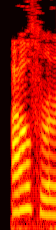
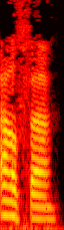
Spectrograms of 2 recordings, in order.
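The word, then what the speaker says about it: Alfa: Alpha is spelled with an F as it is in most European languages because the English and French spelling alpha would not be pronounced properly by native speakers of some other languages who may not know that PH should be pronounced as F.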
